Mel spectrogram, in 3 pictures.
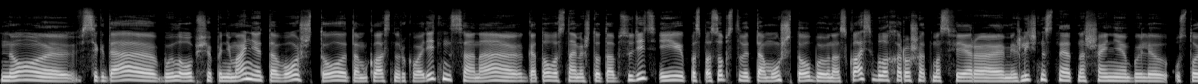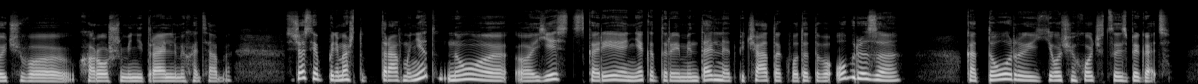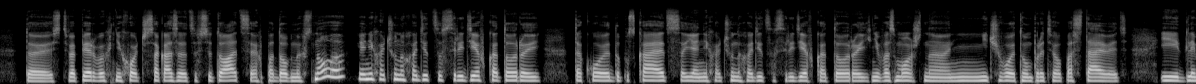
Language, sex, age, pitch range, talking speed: Russian, female, 20-39, 165-190 Hz, 145 wpm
